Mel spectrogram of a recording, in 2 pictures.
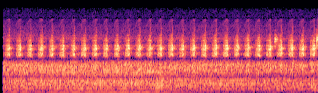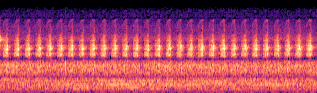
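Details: Oophaga sylvatica frog song: a long steady series of short buzzy chirps repeated about one and a half times per second, each note centred high with bright harmonics, over quiet background hiss.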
